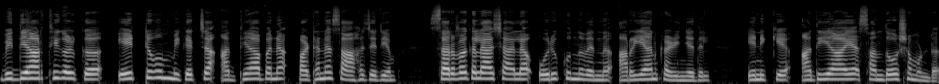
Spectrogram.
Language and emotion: Malayalam, neutral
